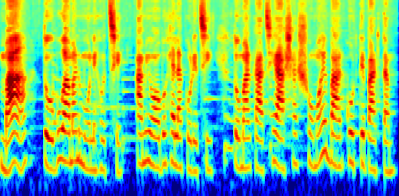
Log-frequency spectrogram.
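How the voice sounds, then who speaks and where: A woman playing a sensible married elder sister and mother in an animated family drama, composed and reflective. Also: mid-range voice, unhurried, faint music behind, lightly acted. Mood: regretful.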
